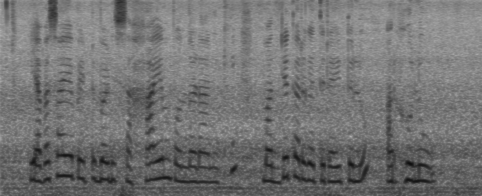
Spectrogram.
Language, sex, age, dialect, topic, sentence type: Telugu, female, 18-24, Utterandhra, agriculture, statement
